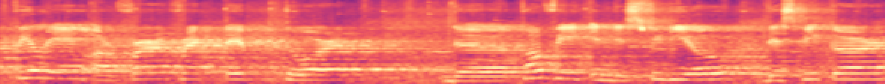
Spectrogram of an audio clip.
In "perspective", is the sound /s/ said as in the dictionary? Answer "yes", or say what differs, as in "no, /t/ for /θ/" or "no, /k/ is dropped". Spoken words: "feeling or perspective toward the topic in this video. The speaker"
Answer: no, /s/ is dropped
